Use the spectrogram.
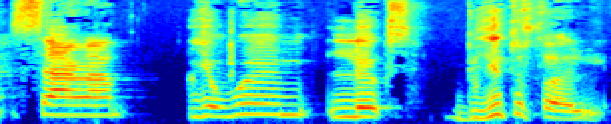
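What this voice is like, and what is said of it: Imitated Belgian accent. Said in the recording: “in his like beautiful Belgian accent”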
